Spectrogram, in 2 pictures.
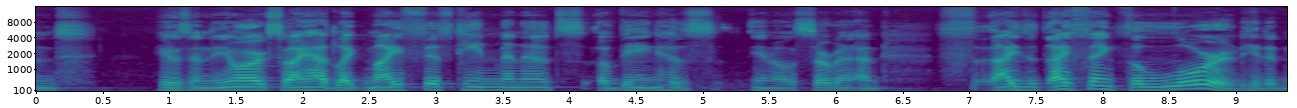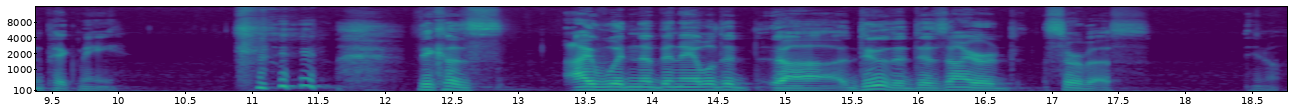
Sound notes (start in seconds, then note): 10.9 laughing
